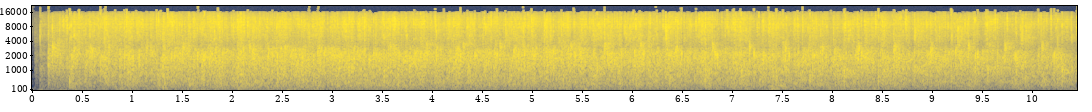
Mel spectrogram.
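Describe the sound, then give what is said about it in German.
Steady, dense audience applause from many hands, a continuous crackling wash of clapping that stays loud and even for about ten seconds, with no voices rising above it. “Dankeschön den beiden Tontechnikern Peter Schiri und Andreas Kapfer und vielen herzlichen Dank mit einem großen Applaus auch unserem Aufnahmeleiter Andreas Amreich.”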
